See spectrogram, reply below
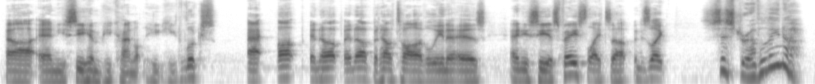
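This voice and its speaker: A man's voice: medium pitch, steady tone, a little fast. A man narrating a tabletop game as game master, casual and full of self-corrections.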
